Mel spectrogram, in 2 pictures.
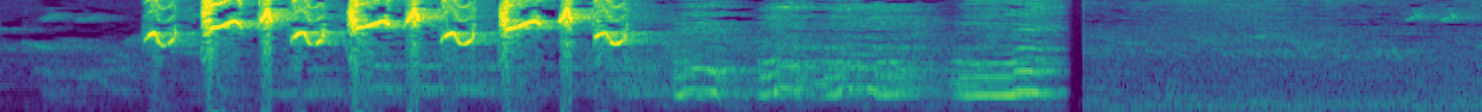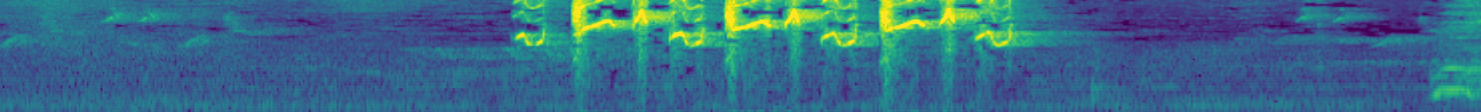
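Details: Great tit singing in reply to a lure song from another, more vocal great tit: bursts of sharp high notes repeated rapidly in rhythmic series, with a lower warbled phrase between the bursts and a quiet gap in the middle.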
